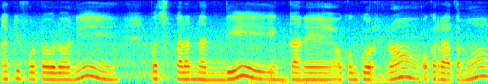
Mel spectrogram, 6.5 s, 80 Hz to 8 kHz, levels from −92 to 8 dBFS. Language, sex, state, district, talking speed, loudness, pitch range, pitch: Telugu, female, Andhra Pradesh, Chittoor, 100 wpm, -15 LUFS, 195-220 Hz, 200 Hz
